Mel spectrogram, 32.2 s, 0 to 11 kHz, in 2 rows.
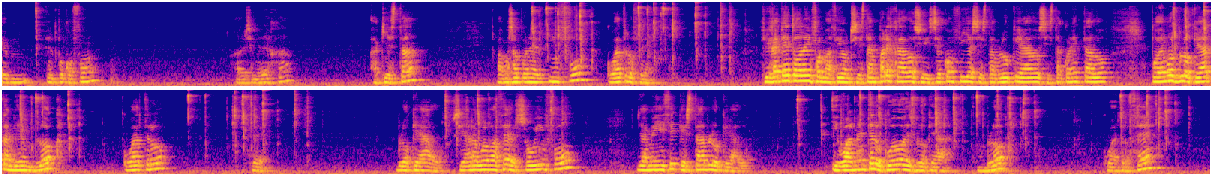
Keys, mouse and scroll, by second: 6.8-8.8 typing, 9.2 Tab, 9.6 Return, 15.6-17.0 typing, 18.5-19.3 typing, 19.5 Tab, 20.0 Return, 22.1 ctrl+p, 22.4 ctrl+p, 23.4 Return, 27.3-31.5 typing, 31.6 Tab.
